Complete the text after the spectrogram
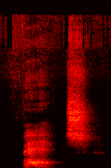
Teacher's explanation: Remember, I don't hear the T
